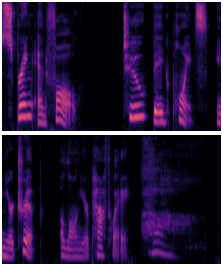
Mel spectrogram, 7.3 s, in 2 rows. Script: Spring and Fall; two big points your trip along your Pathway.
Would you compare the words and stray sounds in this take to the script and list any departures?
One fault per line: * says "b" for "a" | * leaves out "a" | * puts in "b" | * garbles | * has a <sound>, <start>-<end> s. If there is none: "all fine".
* puts in "in"
* has a sigh, 5.9-7.1 s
